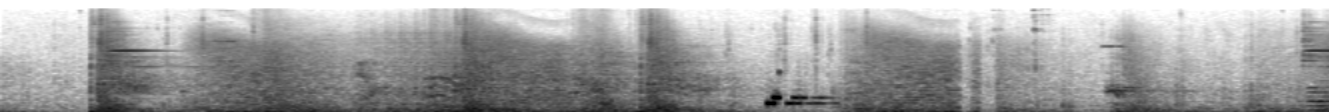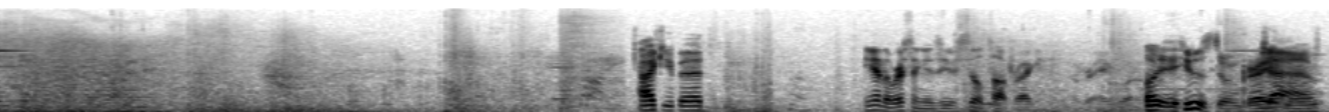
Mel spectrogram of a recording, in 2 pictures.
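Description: A revolver fires sharp, loud shots.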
